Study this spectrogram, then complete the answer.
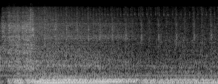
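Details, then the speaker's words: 1991 Mazda Miata started after sitting 15 years, with fresh oil and gas and a jumper box: rough lumpy idle with a quick top-end tapping, no smoke; top-end ticking at idle. "Yeah, they're going tap, tap, tap, tap, tap, but sat 15 years and fired right up, man."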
